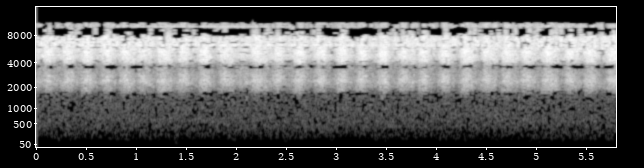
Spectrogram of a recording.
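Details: A Provençal summer cicada chorus in France: an intense, sizzling high buzz beating in quick regular pulses, roughly two or three a second, with no other sounds.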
